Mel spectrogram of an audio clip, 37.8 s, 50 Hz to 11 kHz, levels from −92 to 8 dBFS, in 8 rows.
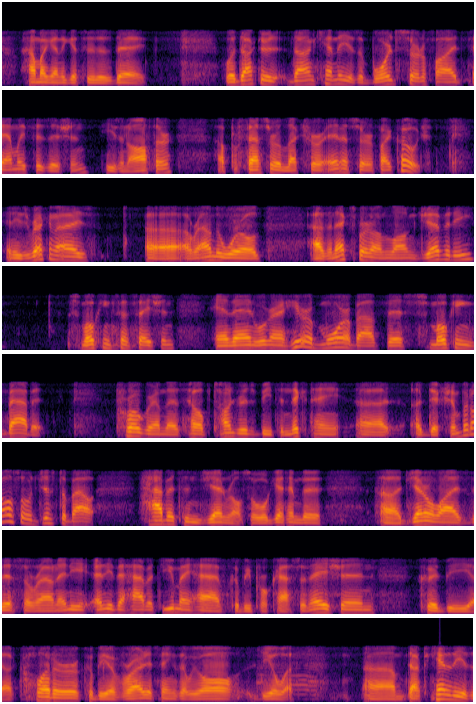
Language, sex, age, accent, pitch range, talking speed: English, male, 50-69, American, 110-140 Hz, 175 wpm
